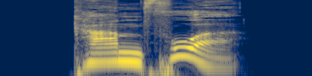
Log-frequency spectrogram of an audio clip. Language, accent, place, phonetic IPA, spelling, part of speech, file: German, Germany, Berlin, [ˌkaːm ˈfoːɐ̯], kam vor, verb, De-kam vor.ogg
- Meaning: first/third-person singular preterite of vorkommen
